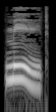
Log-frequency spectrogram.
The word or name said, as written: mede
